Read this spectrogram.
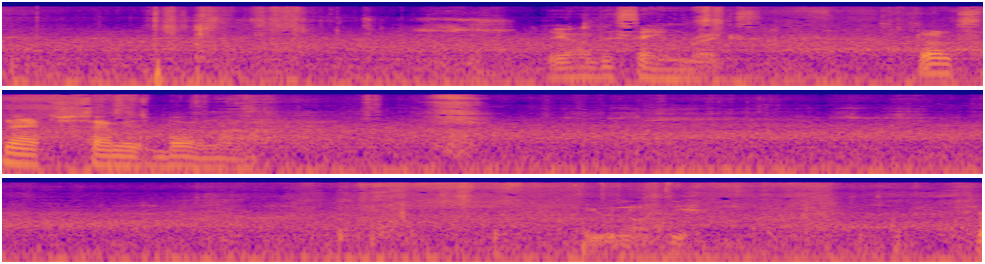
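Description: Dry leaves rustle as dogs nose through them.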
